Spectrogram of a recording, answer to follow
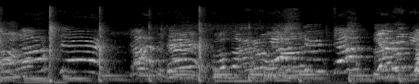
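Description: Children talking and calling out excitedly over music with steady held notes, with a few sharp clicks of handling.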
